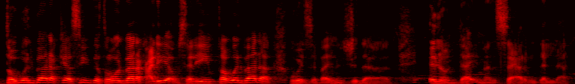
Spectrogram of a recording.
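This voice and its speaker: An actor with a Syrian accent playing a flattering tailor who talks around the price in flowery sales patter. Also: male voice, medium pitch, very fast, lightly acted. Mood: coaxing. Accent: Syrian Arabic. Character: smooth-talking flattering tailor who dodges naming a price. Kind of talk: TV sketch comedy acting.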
